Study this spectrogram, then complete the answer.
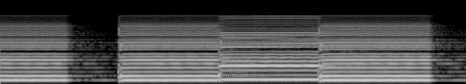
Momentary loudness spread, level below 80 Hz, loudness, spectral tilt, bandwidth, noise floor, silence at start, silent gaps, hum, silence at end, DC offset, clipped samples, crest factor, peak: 6 LU; -76 dBFS; -14 LUFS; -5 dB/octave; 11 kHz; -34 dBFS; 0 s; none; none; 0 s; under 0.1%; under 0.1%; 10 dB; -4 dBFS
